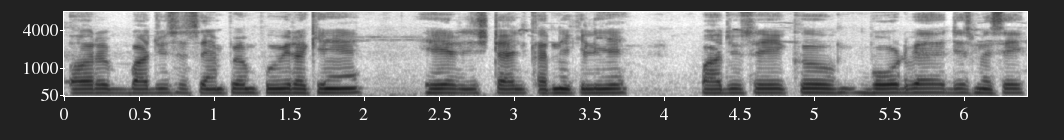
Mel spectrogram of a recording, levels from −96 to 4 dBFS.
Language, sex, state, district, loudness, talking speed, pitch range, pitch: Hindi, female, Madhya Pradesh, Katni, -15 LUFS, 185 wpm, 140-145 Hz, 145 Hz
